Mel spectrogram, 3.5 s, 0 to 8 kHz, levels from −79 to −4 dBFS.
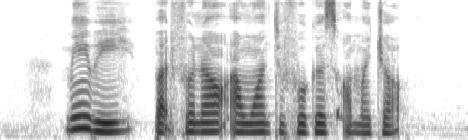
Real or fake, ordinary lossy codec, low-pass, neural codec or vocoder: real; none; none; none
